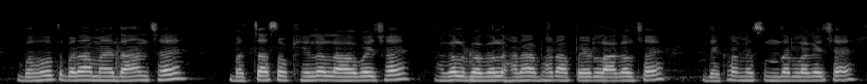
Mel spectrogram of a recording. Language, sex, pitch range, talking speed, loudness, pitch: Maithili, male, 185-205 Hz, 145 wpm, -25 LUFS, 190 Hz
